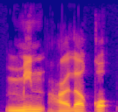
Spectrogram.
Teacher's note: تو یہ جو ہے نون ساکن اور تنوین کے بعد ان 6 حروف میں سے کوئی بھی حرف آ جائے تو وہاں ہم اظہار کریں گے، یعنی کہ نون ساکن اور تنوین کو ظاہر کر کے پڑھیں گے، غنہ نہیں کریں گے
